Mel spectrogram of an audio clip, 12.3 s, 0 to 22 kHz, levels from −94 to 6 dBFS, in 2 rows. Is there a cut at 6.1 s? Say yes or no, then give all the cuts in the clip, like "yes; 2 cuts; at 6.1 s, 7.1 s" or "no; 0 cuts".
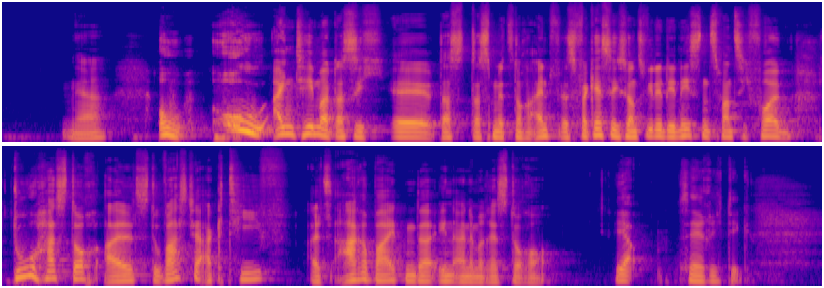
no; 0 cuts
